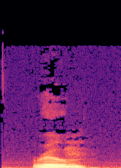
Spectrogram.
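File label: room, Dutch Pronunciation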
